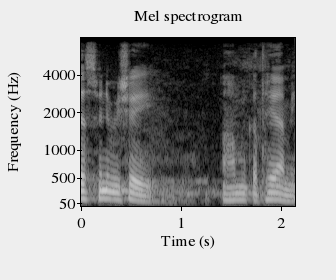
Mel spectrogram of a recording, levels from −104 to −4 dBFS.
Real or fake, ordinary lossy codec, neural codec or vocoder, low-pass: real; none; none; 7.2 kHz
